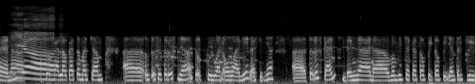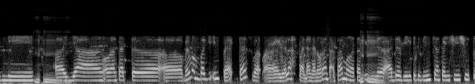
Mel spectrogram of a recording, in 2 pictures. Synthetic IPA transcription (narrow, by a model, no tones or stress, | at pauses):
anjasokalawkat̪əmãt͡ʃamʔəṵnt̪ʊkʔ̚sət̪əɾusɲəunt̪ʊʔkuluanowaniɾasulɲə | ʔət̪əɾuskandəŋanəmə̃mbiɲt͡ʃaŋkant̪opik̚t̪opik̚jaŋt̪ərkini | ʔəjaŋoɾaŋkat̪əəmemãŋbaɡiʔimpɛk̪̚kansəbap̚əijəlahpandaŋanoɾaŋt̪a̰ʔsamət̪apibiləadəbiləkit̪əbiɲt͡ʃaŋkaniʃuiʃut̪u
